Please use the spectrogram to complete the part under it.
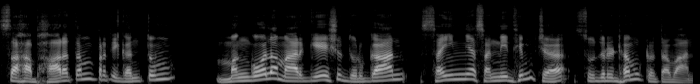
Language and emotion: Sanskrit, neutral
